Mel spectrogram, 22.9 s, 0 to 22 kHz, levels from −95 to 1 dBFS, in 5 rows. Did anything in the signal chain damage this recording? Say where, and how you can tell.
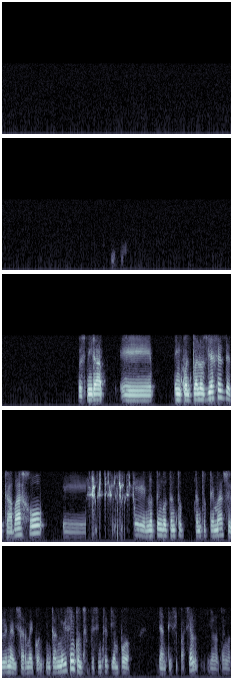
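Yes, a codec payload misread. From 15.42 to 16.62 s, before "no tengo tanto tanto", speech becomes garbled warble. This fits octet-aligned AMR frames unpacked as bandwidth-efficient.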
